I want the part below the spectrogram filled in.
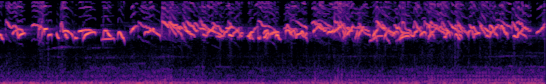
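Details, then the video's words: Energetic white-eye song aimed at coaxing silent white-eyes to sing: quick, jerky high notes, slightly spaced at first, then a dense rushing chatter from midway onward over a low steady hum. "Pancingan terapi super gila ll buat pleci yang malaz bunyi"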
